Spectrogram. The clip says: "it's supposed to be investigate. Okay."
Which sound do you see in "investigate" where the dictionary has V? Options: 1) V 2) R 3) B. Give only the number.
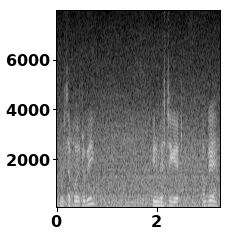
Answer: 3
